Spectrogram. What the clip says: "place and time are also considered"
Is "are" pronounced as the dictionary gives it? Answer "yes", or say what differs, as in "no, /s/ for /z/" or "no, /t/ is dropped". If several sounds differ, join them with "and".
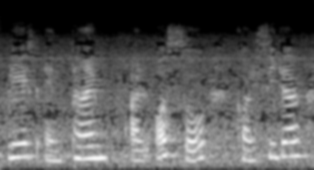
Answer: no, /l/ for /ɹ/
